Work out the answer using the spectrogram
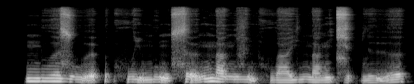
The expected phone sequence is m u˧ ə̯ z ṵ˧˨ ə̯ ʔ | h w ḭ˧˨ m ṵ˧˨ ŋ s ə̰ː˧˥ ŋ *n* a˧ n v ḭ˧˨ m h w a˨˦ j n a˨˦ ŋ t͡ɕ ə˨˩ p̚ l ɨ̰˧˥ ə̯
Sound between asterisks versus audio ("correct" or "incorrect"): correct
